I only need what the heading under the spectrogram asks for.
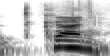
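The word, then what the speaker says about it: ткань: So I should use You should use a tkань для очков. This and word. And not your shirt. Pronouncing this word in Russian is a difficult one because I keep too many letters. Yeah, wrong letters.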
